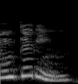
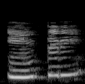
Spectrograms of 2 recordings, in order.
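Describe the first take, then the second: First: "interim" stressed in-te-RIM; wrong stress. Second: "íntere" stressed IN-te-rim; correct stress. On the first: Teacher warning against an error, last-syllable stress. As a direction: put the weight on RIM in "interim". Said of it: "e não". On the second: Teacher giving the correct form, first-syllable stress. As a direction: punch IN in "íntere". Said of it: "O certo é". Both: Shown as a demonstration.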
